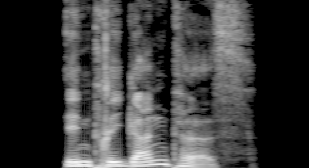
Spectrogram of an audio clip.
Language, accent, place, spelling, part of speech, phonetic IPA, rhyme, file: German, Germany, Berlin, intrigantes, adjective, [ɪntʁiˈɡantəs], -antəs, De-intrigantes.ogg
- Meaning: strong/mixed nominative/accusative neuter singular of intrigant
